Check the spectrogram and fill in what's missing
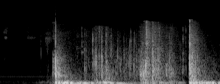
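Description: Hammer smashing objects in the video game Backrooms Break, with a sharp impact at about half a second, crunching debris after it and a second heavy blow near the end, loud and close.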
